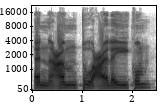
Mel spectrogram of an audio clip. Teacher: یعنی کہ غنہ نہیں کرنا، تیزی سے پڑھنا ہے۔ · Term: اظہار حلقی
